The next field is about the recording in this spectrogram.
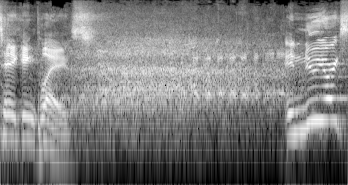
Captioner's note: crowd laughs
